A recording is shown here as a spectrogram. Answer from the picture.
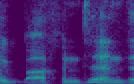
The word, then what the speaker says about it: Buffington: I honestly didn't know about this guy 15 minutes ago, but Charlie Buffington, did I say that right? – Yes, you did.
